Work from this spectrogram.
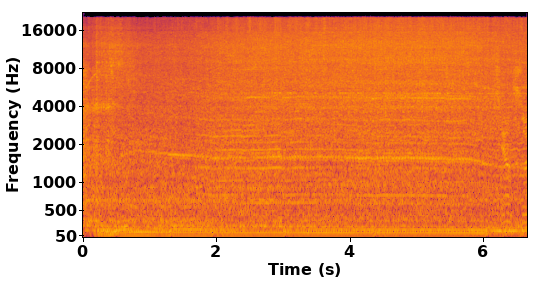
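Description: Busy but even rotary idle with a steady low drone and no misses or stumbles; the freshly turbocharged engine is running smoothly.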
